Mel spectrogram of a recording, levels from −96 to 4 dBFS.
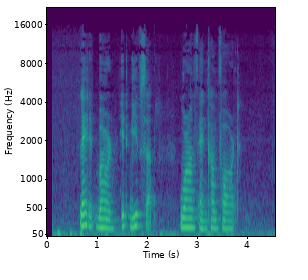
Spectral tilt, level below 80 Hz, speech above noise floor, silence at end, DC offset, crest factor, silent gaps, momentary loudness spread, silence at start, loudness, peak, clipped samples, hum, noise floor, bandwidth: -6 dB/octave; -46 dBFS; 24 dB; 0.05 s; under 0.1%; 22 dB; none; 17 LU; 0.1 s; -30 LUFS; -10 dBFS; under 0.1%; none; -53 dBFS; 15.5 kHz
